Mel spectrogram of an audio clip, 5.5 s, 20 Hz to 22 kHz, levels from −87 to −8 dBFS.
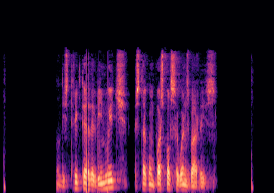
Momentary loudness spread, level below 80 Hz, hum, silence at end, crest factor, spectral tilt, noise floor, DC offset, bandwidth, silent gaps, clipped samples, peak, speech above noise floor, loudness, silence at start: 11 LU; -54 dBFS; none; 1.2 s; 20 dB; -4.5 dB/octave; under -90 dBFS; under 0.1%; 8 kHz; 0.15-1.11 s, 2.60-2.68 s; under 0.1%; -4 dBFS; over 69 dB; -21 LUFS; 0.05 s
